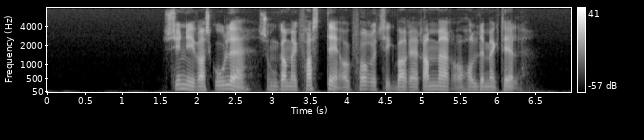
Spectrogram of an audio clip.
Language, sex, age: Norwegian, male, 36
